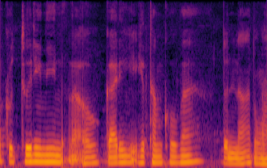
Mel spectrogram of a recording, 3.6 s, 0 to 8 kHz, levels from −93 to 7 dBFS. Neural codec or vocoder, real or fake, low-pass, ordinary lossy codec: codec, 16 kHz, 2 kbps, X-Codec, HuBERT features, trained on balanced general audio; fake; none; none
